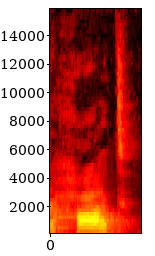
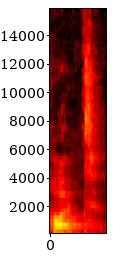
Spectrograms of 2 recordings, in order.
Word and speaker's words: hot: for example the word hot h-o-t we don't say hut we say hat it's pronounced exactly as the ah in the words father or army or watch so the o and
